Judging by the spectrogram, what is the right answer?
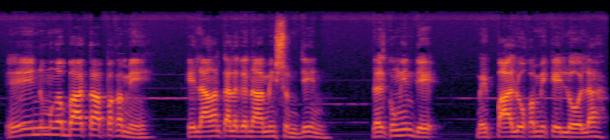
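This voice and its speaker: A man's voice: mid-range voice, brisk, muffled recording, faint music behind. A man narrating an audio horror story and voicing its earnest lead character.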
